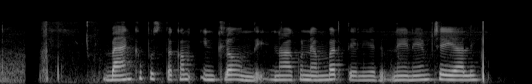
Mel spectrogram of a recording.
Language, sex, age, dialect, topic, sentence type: Telugu, female, 31-35, Central/Coastal, banking, question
